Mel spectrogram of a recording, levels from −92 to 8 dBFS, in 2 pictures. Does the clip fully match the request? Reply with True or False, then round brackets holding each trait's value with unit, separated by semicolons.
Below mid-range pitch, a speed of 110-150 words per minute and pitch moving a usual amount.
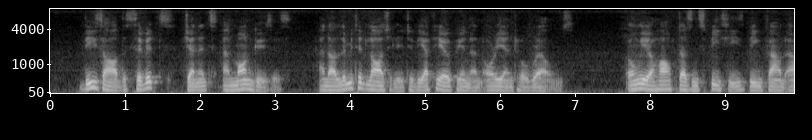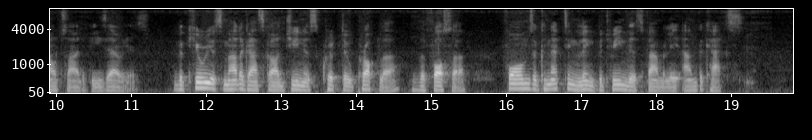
True (100 Hz; 140 wpm; 3.5 semitones)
